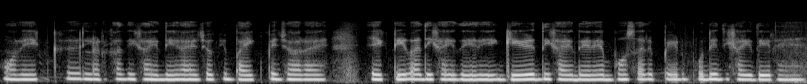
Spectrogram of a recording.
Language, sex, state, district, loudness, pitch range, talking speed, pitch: Hindi, female, Rajasthan, Jaipur, -13 LUFS, 220-235 Hz, 230 wpm, 230 Hz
